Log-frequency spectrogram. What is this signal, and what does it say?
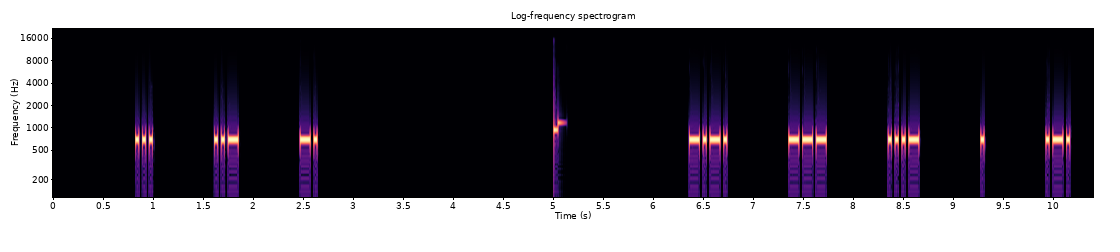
Morse code, heard as a keyed tone, about 36 wpm, spaced as for 12 wpm, 690 Hz. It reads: SUN COVER
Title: 6x Character Spacing - Top 300 Words - 35wpm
